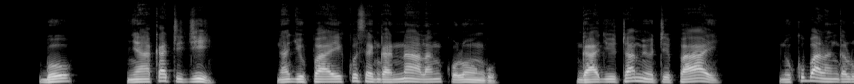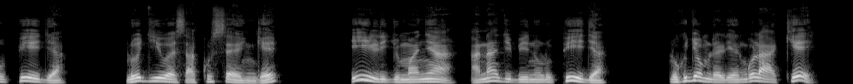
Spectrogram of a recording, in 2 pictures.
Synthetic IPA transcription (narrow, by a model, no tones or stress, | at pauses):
bɔ | ɲakatiɟi | naɟupaikusɛŋɡan̩nalaŋ̩kɔlɔŋɡu | ŋɡaɟutamjɔtipai | nukubalaŋɡalupiɟa | luɟiwɛsakusɛŋɡɛ | iliɟumaɲaːnaɟibinulupiɟa | lukuɟɔmulɛliɛŋɡulakɛ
